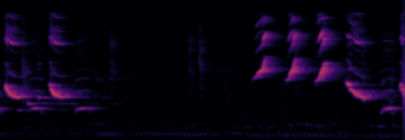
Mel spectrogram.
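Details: Adult breeding male white-rumped shama from Medan in a breeding cage, giving loud clear downslurred whistles in pairs, a short pause, then a rapid series of rising and falling rich whistled notes.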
